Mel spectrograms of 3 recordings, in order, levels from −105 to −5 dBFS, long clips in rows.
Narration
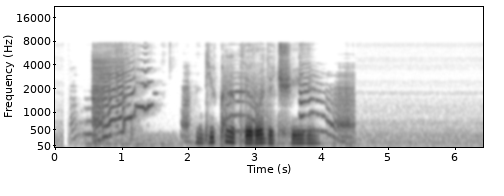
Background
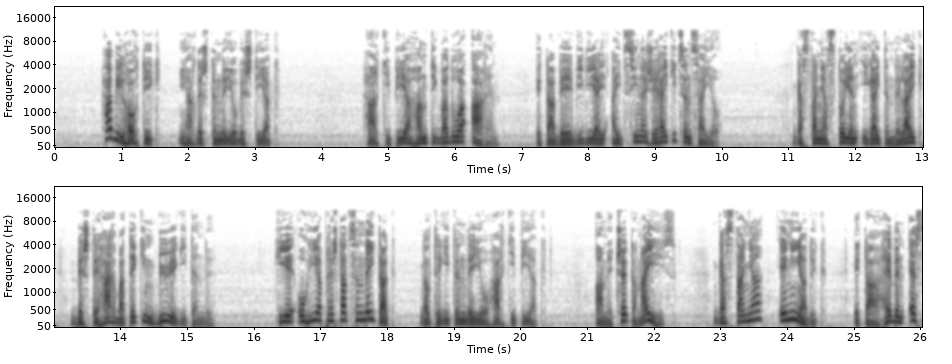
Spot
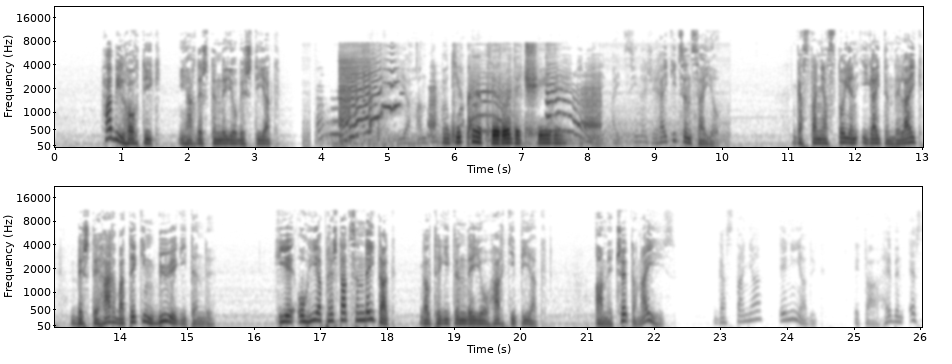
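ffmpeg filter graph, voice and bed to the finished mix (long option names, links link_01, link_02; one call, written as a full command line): ffmpeg -i stem1.wav -i stem2.wav -filter_complex "[0:a]adelay=3700,volume=1.5dB[link_01];[1:a]volume=16.5dB,afade=type=out:start_time=3.38:duration=0.25:silence=0.0841395,afade=type=in:start_time=8.98:duration=0.47:silence=0.105925,afade=type=out:start_time=21.07:duration=1.31:silence=0.0354813[link_02];[link_01][link_02]amix=inputs=2:normalize=0" out.wav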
